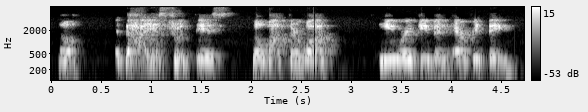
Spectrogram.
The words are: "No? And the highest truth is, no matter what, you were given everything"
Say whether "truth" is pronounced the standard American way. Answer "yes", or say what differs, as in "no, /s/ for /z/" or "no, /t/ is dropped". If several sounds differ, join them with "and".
no, /t/ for /θ/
